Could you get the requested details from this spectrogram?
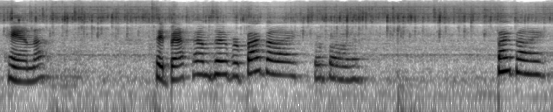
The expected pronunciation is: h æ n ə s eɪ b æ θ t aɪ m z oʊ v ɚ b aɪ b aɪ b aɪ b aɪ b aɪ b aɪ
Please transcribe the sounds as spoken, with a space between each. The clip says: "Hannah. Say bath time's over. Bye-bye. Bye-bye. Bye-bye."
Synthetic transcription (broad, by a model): h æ n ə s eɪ b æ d t aɪ m z oʊ v ɚ b aɪ b aɪ b aɪ b aɪ b aɪ b aɪ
